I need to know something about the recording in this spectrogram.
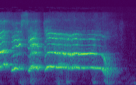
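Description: A woman's high voice singing out, rising in pitch and then holding one long note for about a second before it fades away near the end.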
